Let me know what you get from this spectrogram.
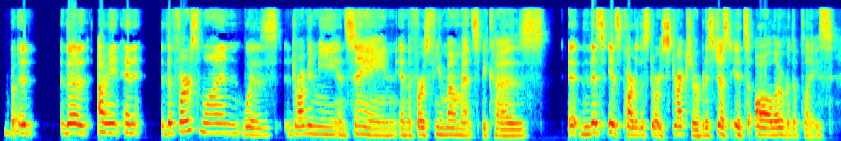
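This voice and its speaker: A woman's voice: mid-range voice, steady tone, takes it slowly. A woman giving her opinions as a panelist in a casual review chat. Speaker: podcast panelist reviewing audio drama.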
